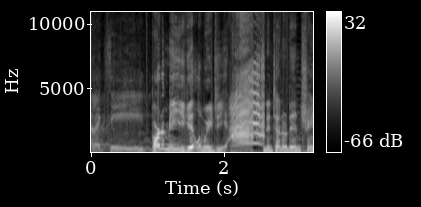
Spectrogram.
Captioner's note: screams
